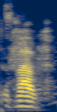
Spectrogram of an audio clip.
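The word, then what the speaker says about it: וָו: So the word, the shape vav is really pronounced V, like vogue.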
